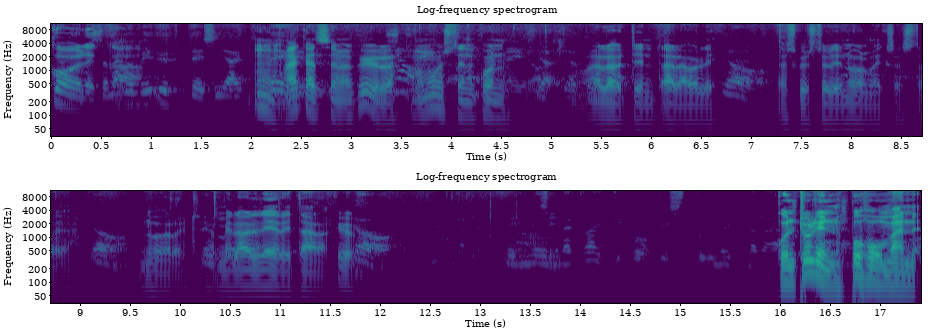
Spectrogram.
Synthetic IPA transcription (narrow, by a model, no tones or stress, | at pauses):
koilekːɑ | m̩ːɑkɑt̪semækyːlːæmæmuist̪inkun | ɑ̰loit̪ːint̪æːlːæolijoskust̪ulinuormeksɑ̰st̪ɑ̰jɑ̰nuoro̰it̪jɑmeilæolileːrit̪æːlæ̰kylːæ̰ | kunt̪ulinpuhumɑn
